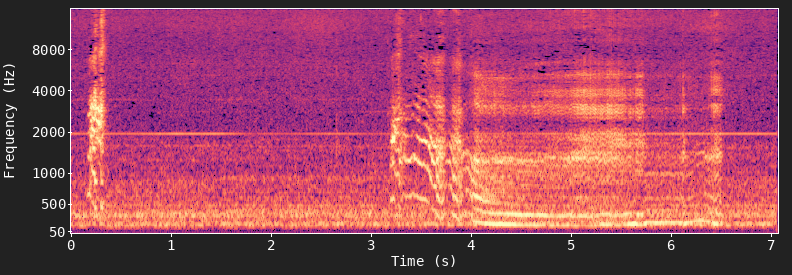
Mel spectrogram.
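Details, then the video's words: A grumpy female domestic cat that won't tolerate being looked at or touched, with a male cat nearby: a sharp spit, then a long, low, wavering growl-yowl rising and falling for about three seconds, ending in a short moan, indoors. "Just A Very Mean Cat"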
